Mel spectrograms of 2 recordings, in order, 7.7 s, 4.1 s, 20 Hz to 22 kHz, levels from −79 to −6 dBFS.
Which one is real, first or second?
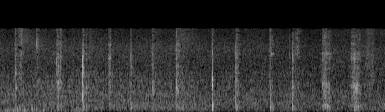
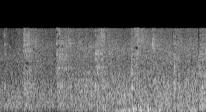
second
